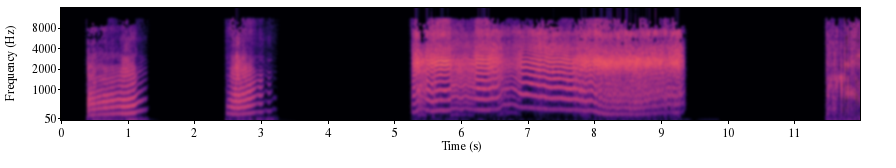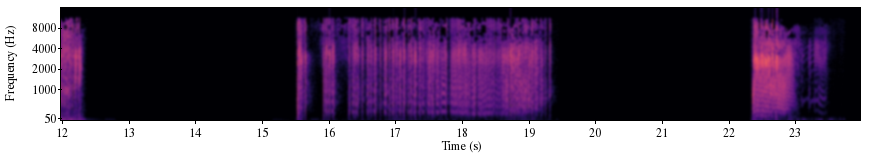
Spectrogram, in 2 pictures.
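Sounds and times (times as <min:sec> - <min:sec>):
funny fart sound: 0:00.4 - 0:01.4, 0:02.5 - 0:03.3, 0:05.2 - 0:09.4, 0:11.4 - 0:12.4, 0:15.5 - 0:19.5, 0:22.3 - 0:23.6.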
